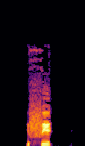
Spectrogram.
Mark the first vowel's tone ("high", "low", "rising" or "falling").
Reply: high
